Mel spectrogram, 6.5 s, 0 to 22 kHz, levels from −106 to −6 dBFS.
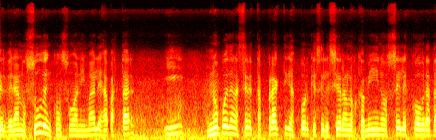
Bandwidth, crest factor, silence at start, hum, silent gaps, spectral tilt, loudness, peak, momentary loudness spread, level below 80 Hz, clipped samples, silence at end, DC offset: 6 kHz; 16 dB; 0 s; none; none; -9.5 dB/octave; -19 LUFS; -2 dBFS; 7 LU; -34 dBFS; under 0.1%; 0 s; under 0.1%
